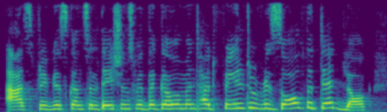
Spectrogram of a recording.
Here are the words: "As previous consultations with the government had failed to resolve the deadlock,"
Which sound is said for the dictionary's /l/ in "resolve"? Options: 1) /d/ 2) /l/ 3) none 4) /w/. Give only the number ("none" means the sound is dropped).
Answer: 2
